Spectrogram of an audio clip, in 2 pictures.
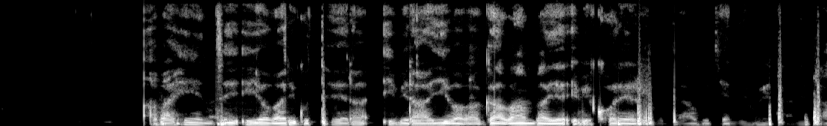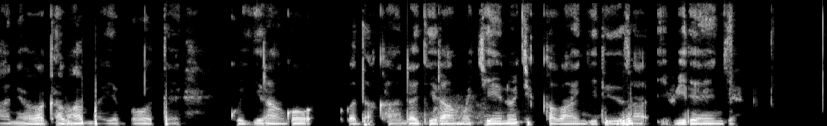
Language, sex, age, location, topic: Kinyarwanda, male, 18-24, Musanze, agriculture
